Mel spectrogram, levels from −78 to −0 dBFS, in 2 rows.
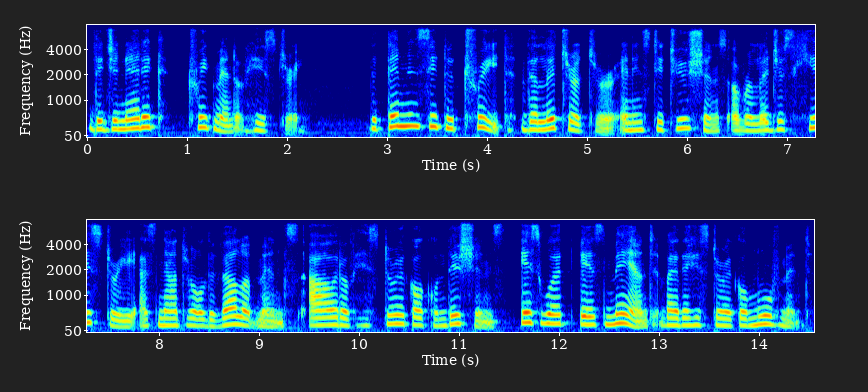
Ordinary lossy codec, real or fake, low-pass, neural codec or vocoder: Opus, 16 kbps; fake; 7.2 kHz; codec, 16 kHz, 4 kbps, FunCodec, trained on LibriTTS, 50 frames a second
